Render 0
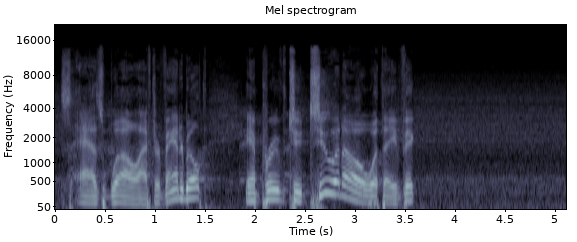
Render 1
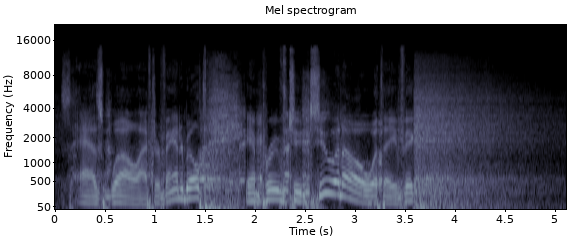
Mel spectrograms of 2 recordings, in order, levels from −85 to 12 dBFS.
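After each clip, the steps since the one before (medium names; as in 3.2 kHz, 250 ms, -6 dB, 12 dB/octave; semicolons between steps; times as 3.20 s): treble shelf 4.9 kHz -5.5 dB; decay stretcher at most 20 dB/s; trim -7.5 dB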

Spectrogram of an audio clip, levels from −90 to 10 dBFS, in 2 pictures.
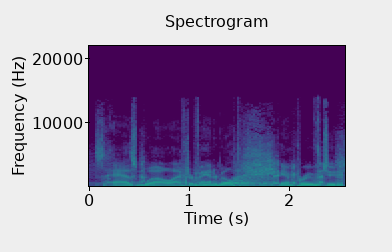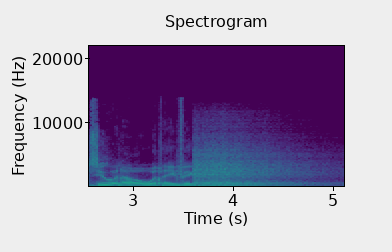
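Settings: peak limiter -30.5 dBFS, peak gain reduction 11 dB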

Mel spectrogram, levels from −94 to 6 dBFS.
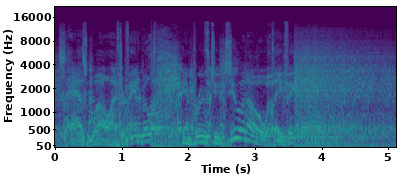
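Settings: chorus voices 2, 0.5 Hz, delay 11 ms, depth 4.2 ms; three bands compressed up and down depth 70%; trim +2.5 dB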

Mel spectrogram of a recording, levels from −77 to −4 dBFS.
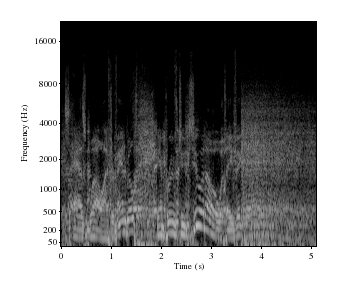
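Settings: treble shelf 6.3 kHz -8.5 dB; trim +8.5 dB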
